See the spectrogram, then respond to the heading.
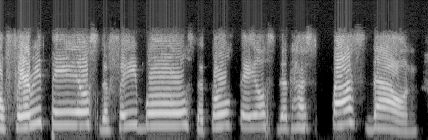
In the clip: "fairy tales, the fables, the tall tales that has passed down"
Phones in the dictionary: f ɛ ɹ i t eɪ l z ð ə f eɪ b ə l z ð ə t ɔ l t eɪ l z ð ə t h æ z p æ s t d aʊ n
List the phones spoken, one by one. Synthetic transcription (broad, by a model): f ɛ ɹ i t eɪ l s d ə f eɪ b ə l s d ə t ɔ l t eɪ l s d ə t h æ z p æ s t d aʊ n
